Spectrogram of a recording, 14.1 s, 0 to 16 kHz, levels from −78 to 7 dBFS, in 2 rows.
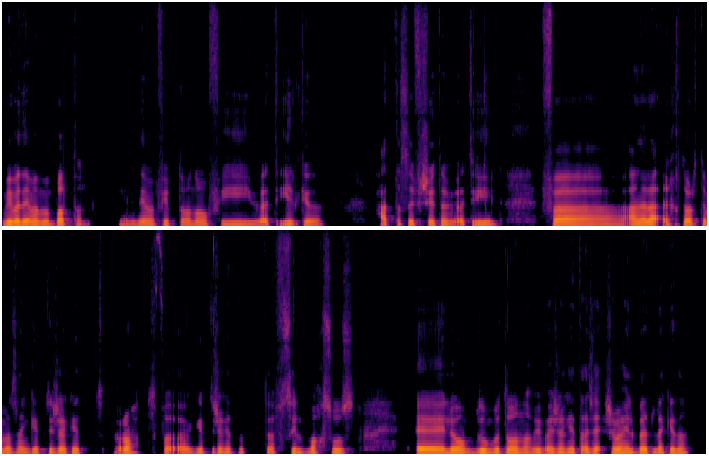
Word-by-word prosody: بيبقى 95 +1 +6
دايمًا 125 +4 +4
متبطن، 100 -5 0 0.3
يعني 90 -1 -8
دايمًا 100 +2 0
في 100 +1 -4
بطانة 100 +1 -3
وفي 95 -1 -4
بيبقى 90 -1 0
تقيل - - -3
كده، 90 -2 -4 0.5
حتى - - -3
صيف 100 -1 -3
شتا 100 0 -1
بيبقى 90 - -2
تقيل، 85 -2 -3 0.4
فأنا 100 +5 +3
لأ 155 - +5
اختارت 120 +4 -1
مثلًا 120 +1 -1
جِبت 120 0 -3
جاكيت، 120 +5 -2 0.2
رُحت 110 +1 +1 0.2
ف - - -4
جِبت 100 +3 -3
جاكيت 105 -1 -3
بالتفصيل 100 -1 -6
مخصوص، 120 +6 -3 0.6
آآ، 95 0 +7
اللي 100 +5 +3
هو 125 +1 +6
بدون 115 +3 +1
بطانة، 100 -6 +1
بيبقى 85 +1 0
جاكيت 105 +1 -1
ز 95 +1 +1
شبه 110 -1 +3
البدلة 105 +2 +1
كده 130 +8 -2
100 Hz, 165 wpm, -25 LUFS, 95-115 Hz, 0.6 s, آآ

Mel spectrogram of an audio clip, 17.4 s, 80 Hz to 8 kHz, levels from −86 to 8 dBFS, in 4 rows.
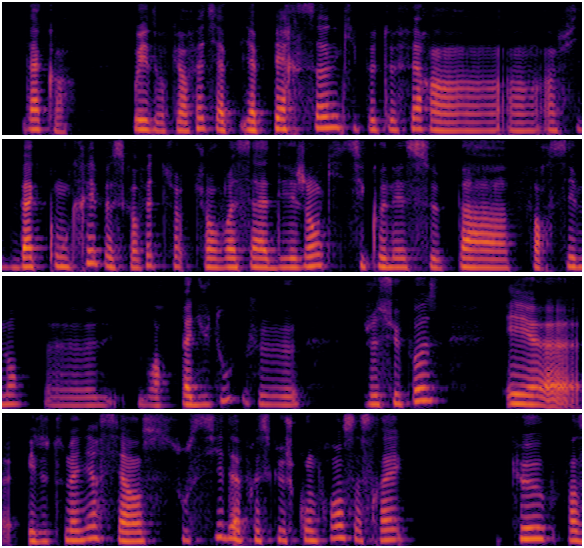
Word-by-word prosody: D'accord. 215 -7 0 0.5
Oui, 210 - +7
donc 185 -2 -7
heu, - - +3
en - - +3
fait, 230 +4 -3
il - - -5
y - - +6
a 190 - -5
il - - -11
y - - +8
a - - +7
personne 230 +5 +2
qui 245 -3 -15
peut 205 0 -4
te 205 +1 -6
faire 205 +1 -1
un 185 0 -1
un 185 0 -6
un - - -3
feedback 205 +2 +3
concret 220 +7 -1
parce 205 -6 -2
qu'en 185 -2 -3
fait 230 +3 -5
tu 220 - -10
tu - - -6
envoies 195 0 +4
ça 195 +1 +1
à 190 - +5
des 190 +1 0
gens 215 +4 +3
qui 230 - -21
s'y 215 - -8
connaissent, 195 -2 -1
heu, 190 - -1
pas 185 -1 +3
forcément, 200 +2 -4
heu, 170 0 -12 0.2
voire 165 -1 -9
pas 190 - +5
du 185 +1 -5
tout, 280 +8 -10
je 190 -3 -8 0.5
je 195 +1 -3
suppose, 215 +8 0 0.5
et 205 -2 +5
heu, 290 +10 +3 0.2
et 200 - +1
de 190 - -5
toute 200 +3 -13
manière, 225 +5 +2
s'il 260 -4 -10
y - - +7
a 195 0 +8
un 200 - +3
souci, 215 +6 -9
d'après 215 -4 +1
ce 215 - -11
que 220 -1 -5
je - - -8
comprends, 220 +5 0
ça 240 -5 -5
serait 225 +1 -2 0.8
que 245 0 +5 0.2
enfin, 210 - +3
200 Hz, 230 wpm, -29 LUFS, 190-220 Hz, 0.8 s, y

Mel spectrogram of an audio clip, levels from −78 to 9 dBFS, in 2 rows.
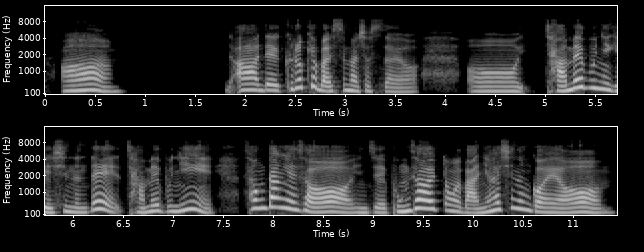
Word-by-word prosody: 아. 210 -1 +1 1.2
아 235 0 +2
네. 220 -1 -1
그렇게 330 - -1
말씀하셨어요. 185 - -4 0.5
어 185 0 -3 0.3
자매분이 285 - +2
계시는데 200 - -1
자매분이 220 - -2 0.3
성당에서 270 - +3
인제 175 0 -5
봉사활동을 245 - +3
많이 170 0 0
하시는 290 - 0
거예요. 185 -3 +1
210 Hz, 230 characters per minute, -18 LUFS, 185-265 Hz, 1.2 s, 성당에서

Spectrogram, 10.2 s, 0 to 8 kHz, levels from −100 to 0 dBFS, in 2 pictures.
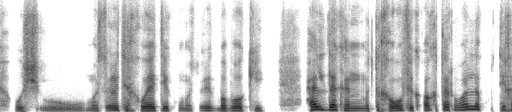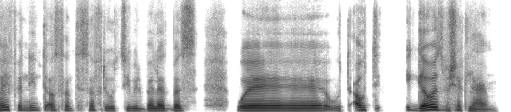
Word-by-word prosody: والش - - -4
ومسؤولية 115 - -6
إخواتِك 130 -1 0
ومسؤولية 130 +2 -8
باباكِ. 120 -1 -3 0.4
هل 185 +2 +6
ده 175 - +7
كان 130 -5 -4
من 120 - -7
تخوفِك 150 +6 -2
أكتر، 175 +2 0
والّا 195 +5 +2
كنتِ 180 - -15
خايفة 165 +2 0
إن 145 - -11
أنتِ 150 -1 -8
أصلًا 145 0 -5
تسافري 145 0 -9
وتسيبي 125 +1 -6
البلد 120 +1 0
بس، 125 0 -2 0.4
و 130 - +3 0.8
وت 130 - -8
أو 165 - +4
ت 165 - -10 0.3
الجواز 160 +3 +6
بشكل 140 -2 -6
عام؟ 100 -1 -6
135 Hz, 165 wpm, -21 LUFS, 125-160 Hz, 0.8 s, ده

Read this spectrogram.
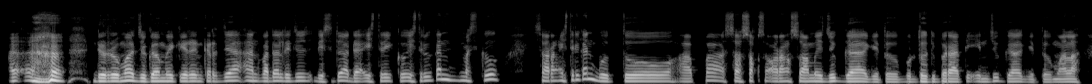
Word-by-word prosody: heeh, 165 0 +7 0.3
di 150 - +5
rumah 155 +4 +6
juga 150 0 +4
mikirin 150 0 +1
kerjaan 165 +2 -1
padahal 160 0 +1
didu 165 +2 -3
di 140 -3 -4
situ 155 +8 -4
ada 145 -4 -2
istriku. 155 +3 -4
Istriku 165 +4 -4
kan 235 +3 0 0.2
maksudku, 215 +7 -3 0.3
seorang 170 0 -2
istri 210 +7 -5
kan 250 - +1
butuh 145 -1 0
apa 150 +5 -6
sosok 150 -6 -4
seorang 145 +1 -3
suami 140 +1 0
juga 140 -2 +1
gitu, 120 0 -4
butuh 130 +1 0
diperhatiin 130 0 -2
juga 140 -4 -3
gitu. 115 -1 -8
Malah 125 0 0
150 Hz, 165 wpm, -22 LUFS, 135-165 Hz, 0.3 s, heeh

